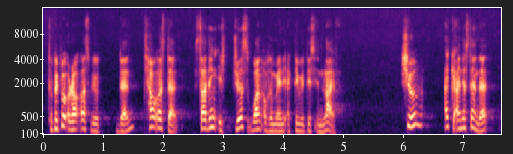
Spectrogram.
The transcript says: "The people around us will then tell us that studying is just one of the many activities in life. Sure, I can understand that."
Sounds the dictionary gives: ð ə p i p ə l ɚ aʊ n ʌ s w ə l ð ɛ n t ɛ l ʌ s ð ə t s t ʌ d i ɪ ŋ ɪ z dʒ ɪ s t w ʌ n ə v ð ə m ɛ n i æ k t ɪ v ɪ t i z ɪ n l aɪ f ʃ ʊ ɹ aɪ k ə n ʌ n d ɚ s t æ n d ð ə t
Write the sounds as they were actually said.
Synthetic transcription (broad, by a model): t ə p i p ə l ɚ aʊ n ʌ s w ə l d ɛ n t ɛ l ʌ s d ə t s t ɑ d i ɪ ŋ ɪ s dʒ ɪ s t w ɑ n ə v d ə m ɛ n i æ k t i v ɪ t i s ɪ n l aɪ f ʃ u aɪ k ə n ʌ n d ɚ s t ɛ n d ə t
